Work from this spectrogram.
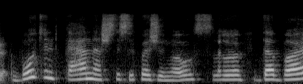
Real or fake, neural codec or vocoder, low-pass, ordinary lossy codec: fake; codec, 16 kHz in and 24 kHz out, 0.6 kbps, FocalCodec, streaming, 4096 codes; 10.8 kHz; Opus, 24 kbps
